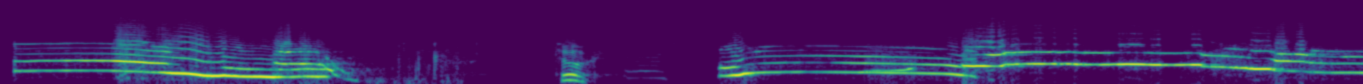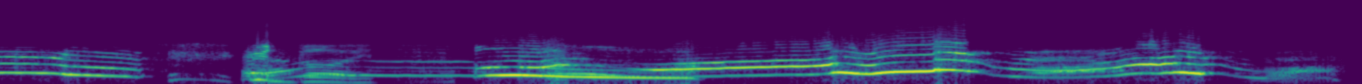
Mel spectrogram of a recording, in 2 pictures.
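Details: German Shorthaired Pointer, a pet dog, howling like a wolf: long wavering tonal howls that slide downward, broken by short gaps, then rising and falling yodel-like notes, loud and clear indoors.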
